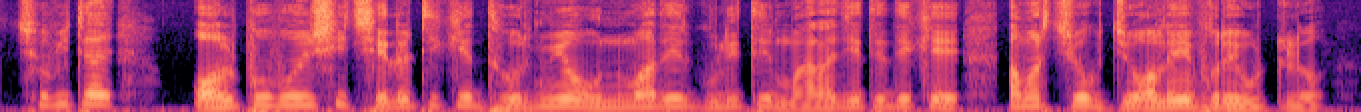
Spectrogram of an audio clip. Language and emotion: Bengali, sad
